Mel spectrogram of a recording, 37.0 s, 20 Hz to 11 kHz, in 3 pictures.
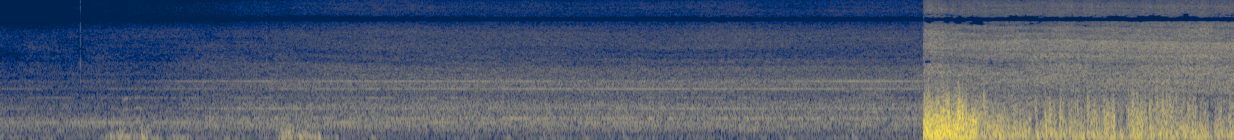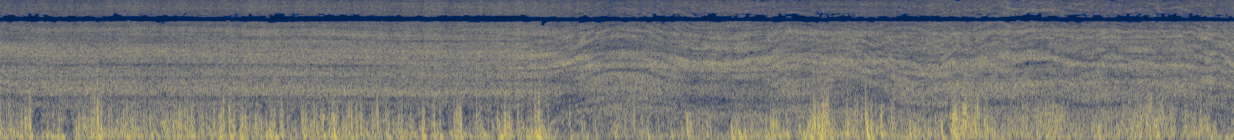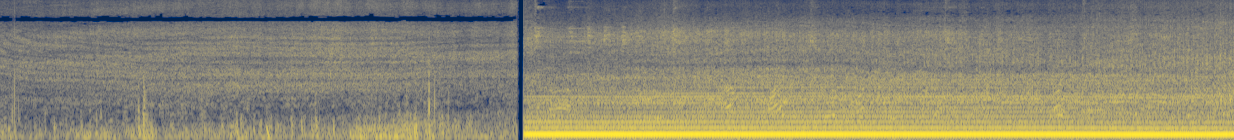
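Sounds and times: snowmaking gun roaring: 0:00.0 - 0:37.0
wind buffeting microphone: 0:09.2 - 0:37.0.

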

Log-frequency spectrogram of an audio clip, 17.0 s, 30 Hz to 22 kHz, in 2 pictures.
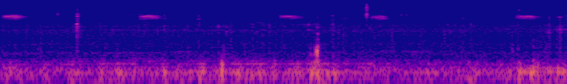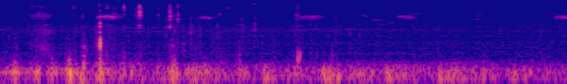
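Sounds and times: sharp clicks and rustles: 0:00.6 - 0:14.0.

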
